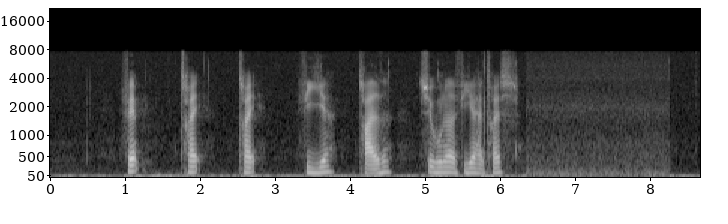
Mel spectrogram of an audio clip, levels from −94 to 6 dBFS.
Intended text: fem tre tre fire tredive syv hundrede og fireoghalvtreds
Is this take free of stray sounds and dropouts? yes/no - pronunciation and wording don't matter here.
yes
